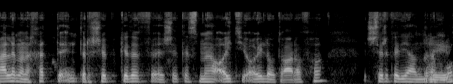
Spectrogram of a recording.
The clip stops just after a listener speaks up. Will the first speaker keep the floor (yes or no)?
yes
